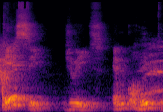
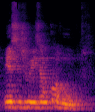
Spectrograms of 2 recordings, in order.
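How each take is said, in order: First: Slow, Esse, pause, juiz, pause, é um corrupto; pausas das vírgulas. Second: Esse juiz é um corrupto in one high, loud run; afirmação sem vírgulas. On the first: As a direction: set juiz apart with a pause on each side. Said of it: "o uso das vírgulas". (Esse, pausa, juiz, pausa, é um corrupto) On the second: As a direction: assert Esse juiz as one unit, no pauses. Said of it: "eu estou focando". (Esse juiz emendado, agudo e forte) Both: Shown as a demonstration.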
